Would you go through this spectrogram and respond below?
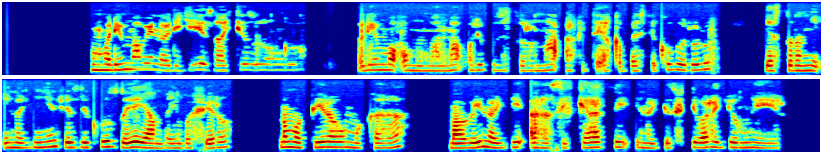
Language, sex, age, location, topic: Kinyarwanda, male, 18-24, Huye, agriculture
